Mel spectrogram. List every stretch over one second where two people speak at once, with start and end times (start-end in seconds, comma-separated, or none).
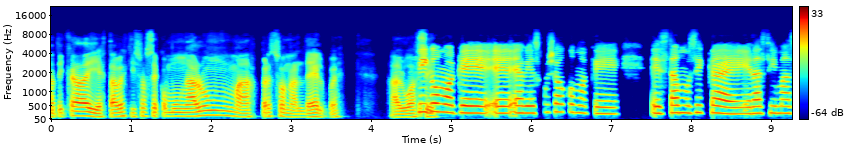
none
